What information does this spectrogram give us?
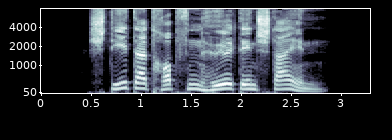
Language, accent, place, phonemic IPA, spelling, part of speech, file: German, Germany, Berlin, /ˈʃteːtər ˈtrɔpfən ˈhøːlt de(ː)n ˈʃtaɪ̯n/, steter Tropfen höhlt den Stein, proverb, De-steter Tropfen höhlt den Stein.ogg
- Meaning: little strokes fell great oaks: 1. steady effort can lead to unexpected success 2. continuous adversities can weaken or destroy the strongest people, unions, convictions, etc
